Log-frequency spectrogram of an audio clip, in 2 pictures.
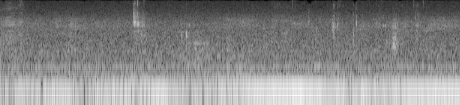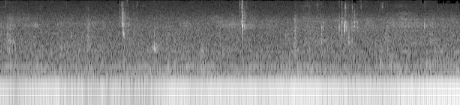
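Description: A person eating noodles from a wok: chewing, with scattered short clicks and mouth smacks, over a steady low hum.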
